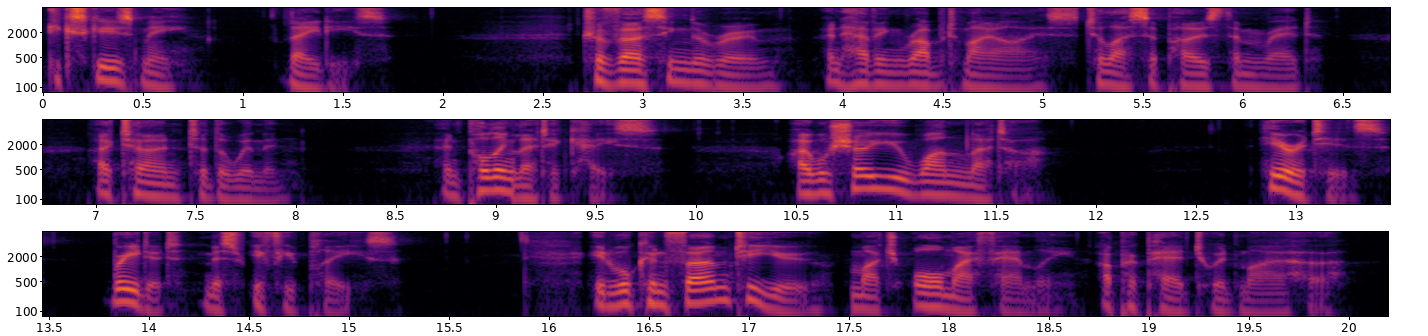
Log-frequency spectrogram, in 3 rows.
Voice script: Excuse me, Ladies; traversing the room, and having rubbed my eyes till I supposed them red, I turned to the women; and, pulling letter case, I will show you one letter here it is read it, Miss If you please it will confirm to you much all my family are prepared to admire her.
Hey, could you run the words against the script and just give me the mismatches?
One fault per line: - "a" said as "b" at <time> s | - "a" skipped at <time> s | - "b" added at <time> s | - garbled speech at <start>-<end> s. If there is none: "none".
none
